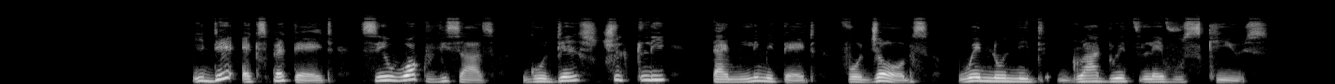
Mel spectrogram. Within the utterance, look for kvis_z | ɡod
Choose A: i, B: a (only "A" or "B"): B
